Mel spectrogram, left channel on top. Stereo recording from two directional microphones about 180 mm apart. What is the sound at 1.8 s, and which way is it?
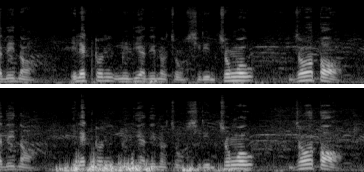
Speech, 30° left (ahead or behind).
